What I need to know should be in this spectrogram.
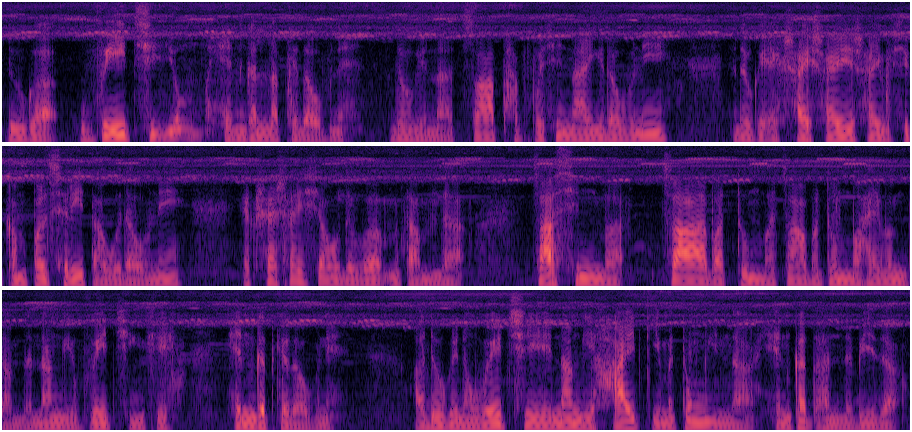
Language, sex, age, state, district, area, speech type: Manipuri, male, 30-45, Manipur, Chandel, rural, spontaneous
